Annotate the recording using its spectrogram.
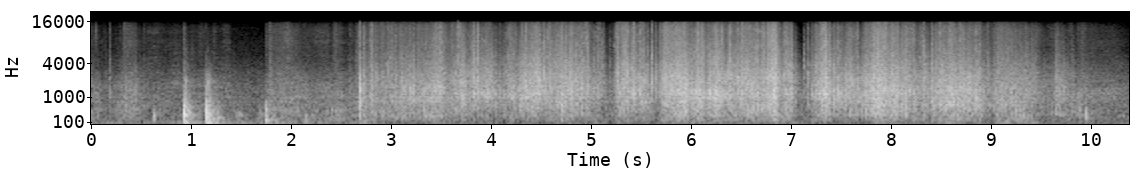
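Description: Packing paper crumpled and rustled by hand while a rose quartz bowl is unwrapped from it. A few light knocks come in the first two seconds, then dense crinkling runs from about three seconds in until just before the end.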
